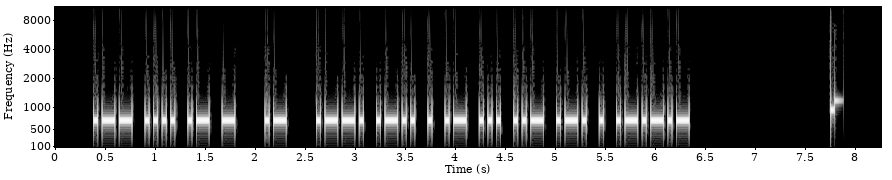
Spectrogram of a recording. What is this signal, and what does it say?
Morse code, heard as a keyed tone, about 28 wpm, 700 Hz. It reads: WHAT A PLEASURE.
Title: Sentences from Top 1600 Words 28wpm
